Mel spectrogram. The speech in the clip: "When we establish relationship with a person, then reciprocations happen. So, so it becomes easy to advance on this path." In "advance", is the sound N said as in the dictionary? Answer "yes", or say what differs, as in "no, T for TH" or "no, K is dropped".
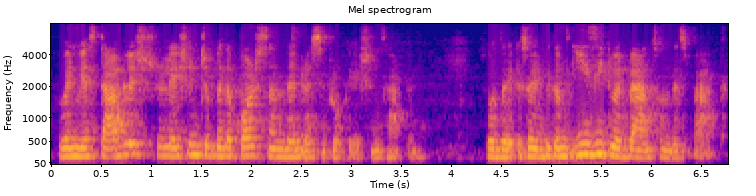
yes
